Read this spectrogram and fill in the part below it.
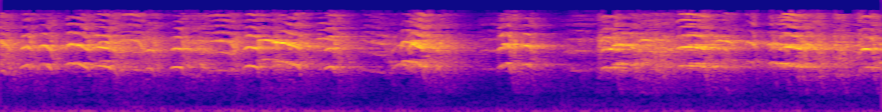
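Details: Birds scream loudly after a kitten sees them, producing a shrill, grating wall of overlapping squawks and chirps with brief dips between surges.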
